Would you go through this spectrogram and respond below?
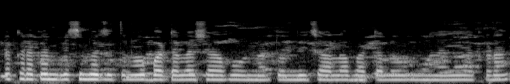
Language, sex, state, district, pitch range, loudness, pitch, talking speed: Telugu, female, Andhra Pradesh, Sri Satya Sai, 210-225 Hz, -16 LUFS, 215 Hz, 130 wpm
